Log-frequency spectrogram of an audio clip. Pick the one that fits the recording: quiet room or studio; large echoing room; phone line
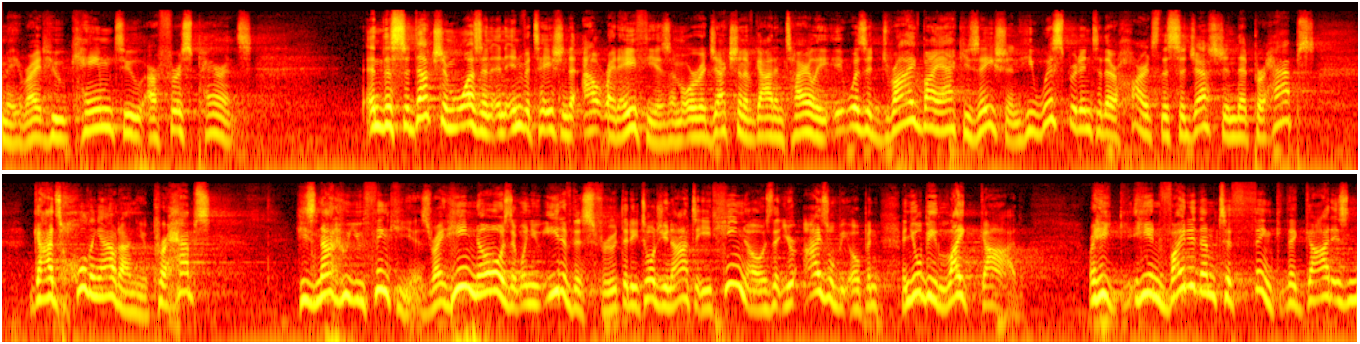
large echoing room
